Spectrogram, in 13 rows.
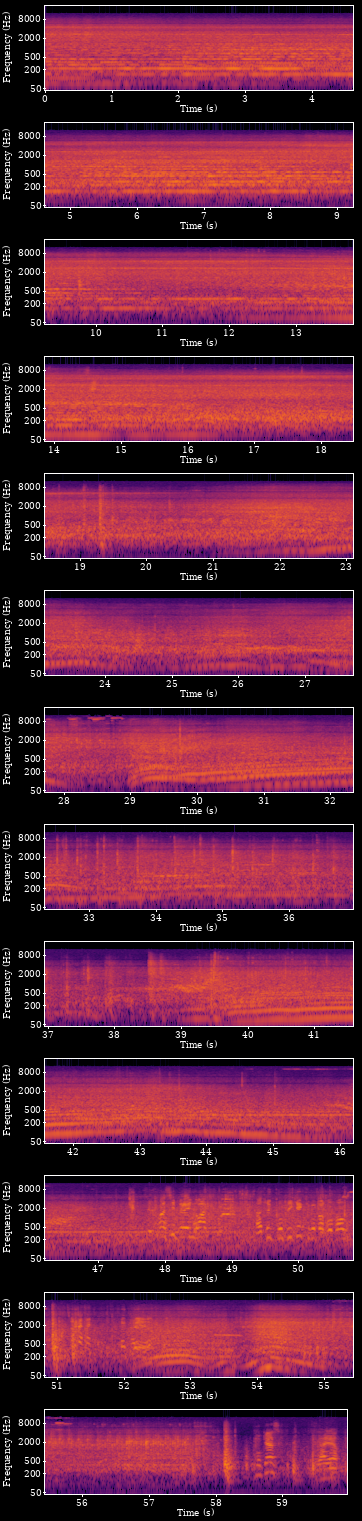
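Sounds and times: jet engine whine: 0:00.0 - 0:58.0
vehicle engine revving: 0:25.5 - 0:36.9, 0:38.9 - 0:47.7, 0:52.0 - 0:57.8.

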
